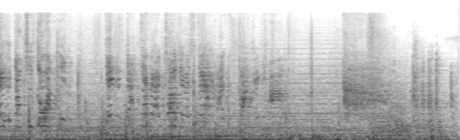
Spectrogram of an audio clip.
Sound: screams

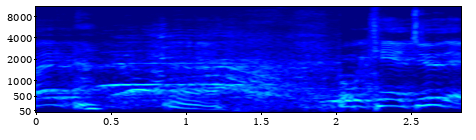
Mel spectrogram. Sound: all cheer

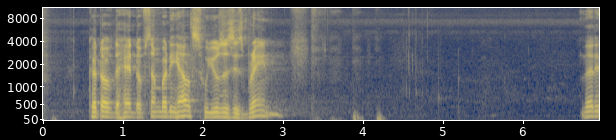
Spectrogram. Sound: laughs

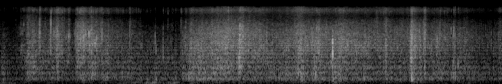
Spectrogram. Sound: leaves rustling loudly

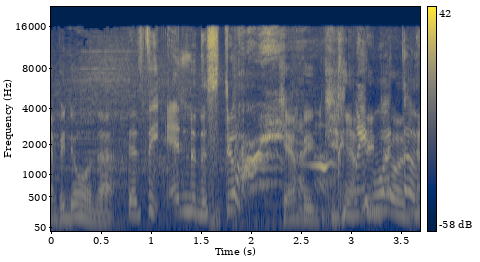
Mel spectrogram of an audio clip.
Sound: laughs

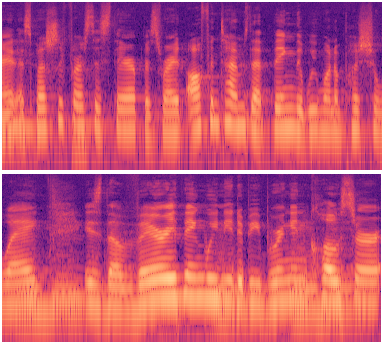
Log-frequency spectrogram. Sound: others agreeing

